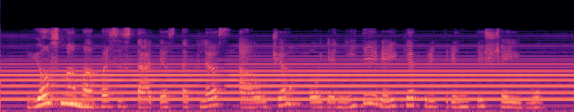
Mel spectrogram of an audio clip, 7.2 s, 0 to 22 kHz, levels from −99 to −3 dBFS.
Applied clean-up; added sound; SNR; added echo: none; Wind instrument, woodwind instrument; 0 dB; none.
